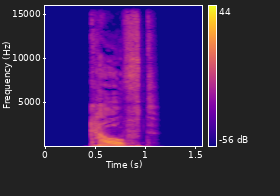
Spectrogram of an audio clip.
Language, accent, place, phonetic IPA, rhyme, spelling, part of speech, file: German, Germany, Berlin, [kaʊ̯ft], -aʊ̯ft, kauft, verb, De-kauft.ogg
- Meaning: inflection of kaufen: 1. third-person singular present 2. second-person plural present 3. plural imperative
